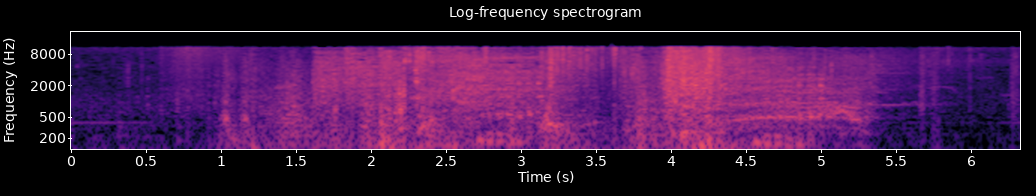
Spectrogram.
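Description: An axe strikes flesh with heavy thuds.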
